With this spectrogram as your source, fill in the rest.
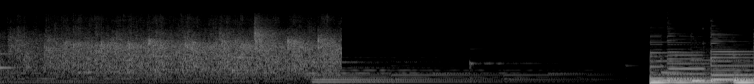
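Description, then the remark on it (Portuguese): An audience claps loudly together for the Lord for a few seconds, the applause cutting off into soft sustained musical chords, before brighter music bursts in at the end. No one speaks. “Então aplauda o Senhor bem forte.”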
